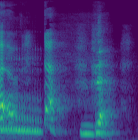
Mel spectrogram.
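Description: Baby laughing in several short bursts.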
